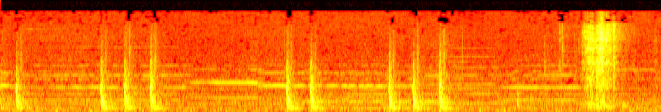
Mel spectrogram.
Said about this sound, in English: And then we came to a door, and Eileen knocked.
